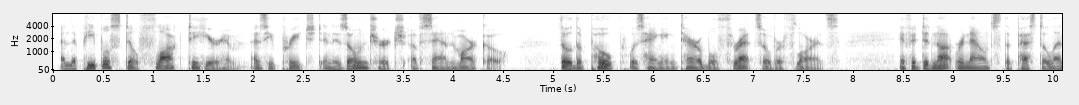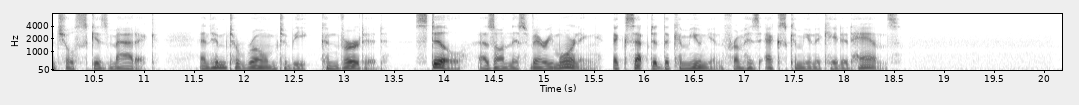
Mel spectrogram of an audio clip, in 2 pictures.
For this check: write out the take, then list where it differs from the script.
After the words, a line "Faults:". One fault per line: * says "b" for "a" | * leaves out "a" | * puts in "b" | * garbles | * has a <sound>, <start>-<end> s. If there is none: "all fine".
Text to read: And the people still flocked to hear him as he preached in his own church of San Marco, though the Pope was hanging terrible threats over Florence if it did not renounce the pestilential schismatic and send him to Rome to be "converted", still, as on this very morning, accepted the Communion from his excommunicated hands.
And the people still flocked to hear him as he preached in his own church of San Marco, though the Pope was hanging terrible threats over Florence if it did not renounce the pestilential schismatic and him to Rome to be "converted", still, as on this very morning, accepted the Communion from his excommunicated hands.
Faults:
* leaves out "send"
